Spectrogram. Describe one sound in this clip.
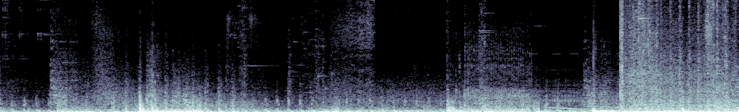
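A sniper rifle fires a single sharp shot.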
